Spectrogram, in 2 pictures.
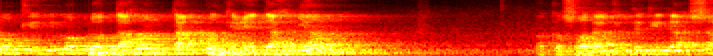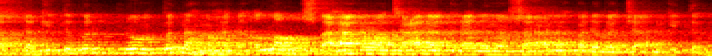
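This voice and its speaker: A man's voice: medium pitch, a little mellow, slight background noise. A Malaysian man teaching a sermon on Quran recitation, breaking into chanted recitation to show each example. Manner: demonstrates recitation in a chanted melodic voice. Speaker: religious teacher. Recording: echoey hall heard from a distance.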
